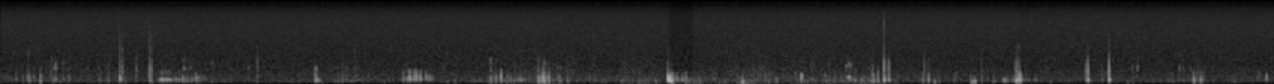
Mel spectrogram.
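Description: Soft, scattered watery gurgles and pops over a quiet background: stomach gurgling, normal bowel sounds.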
